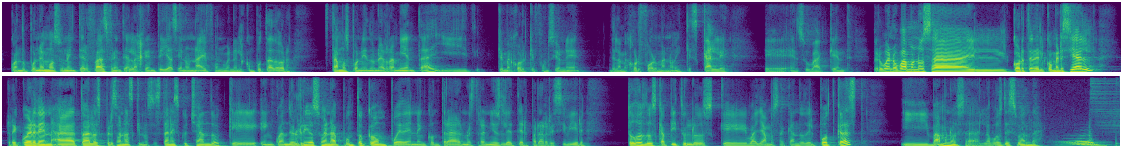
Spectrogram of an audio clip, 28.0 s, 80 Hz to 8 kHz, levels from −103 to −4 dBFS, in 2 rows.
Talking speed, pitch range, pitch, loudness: 170 wpm, 100-135 Hz, 115 Hz, -19 LUFS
